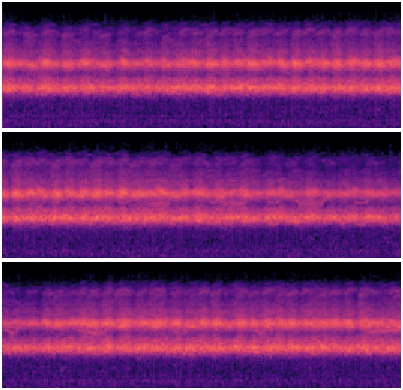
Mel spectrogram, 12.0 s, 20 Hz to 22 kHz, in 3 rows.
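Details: Frogs in full chorus on the banks of a rice paddy, Kōnosu, Saitama, Japan, midnight in early summer, TASCAM Portacapture X8; steady massed croaking, rapid and overlapping, forming a bright buzzing blanket of sound.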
